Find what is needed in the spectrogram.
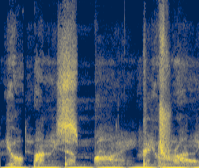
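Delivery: breathy close whisper; whisper in left ear. Acted. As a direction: whisper right into one ear. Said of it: "and whisper into your ear".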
